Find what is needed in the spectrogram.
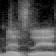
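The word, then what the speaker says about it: Meslier: no wrong i think mesli silent s may be worried about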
